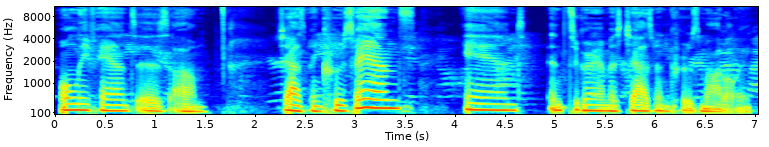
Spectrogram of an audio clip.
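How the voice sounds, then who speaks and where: An American woman talks easily as a podcast guest and giggles between answers. Her voice is lowish and gravelly with plenty of fry. She slows down when she spells things out. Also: animated, mellow. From United States. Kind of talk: casual interview chat.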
